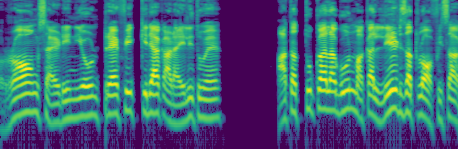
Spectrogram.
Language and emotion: Goan Konkani, angry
